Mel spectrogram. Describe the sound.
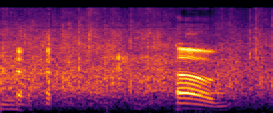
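Audience applause welcomes a guest to the stage as a soft, steady patter of clapping, briefly overlapped by a short voice.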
